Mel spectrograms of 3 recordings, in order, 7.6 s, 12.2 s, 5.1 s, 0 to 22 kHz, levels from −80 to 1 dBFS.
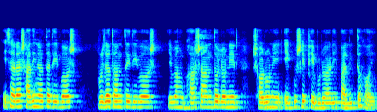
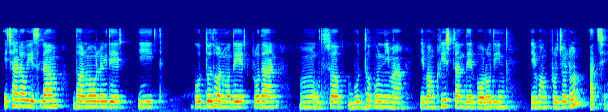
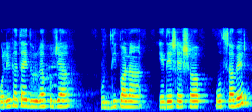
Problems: none marked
